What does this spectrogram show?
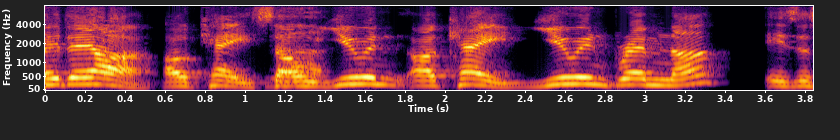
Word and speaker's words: Ewen: spotting or train yeah training you're mcgregor no you and bremner brenda yeah you and bremner he you and you and spelled like like the way you've got it spelled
